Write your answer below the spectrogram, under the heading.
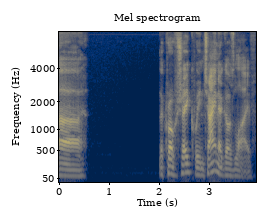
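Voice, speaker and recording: A man's very deep, low voice with a bright, sharp tone and ordinary pitch variation, on a very clean recording with a silent background. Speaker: crochet youtuber. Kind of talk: casual live stream chat. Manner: casual, conversational normal voice.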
